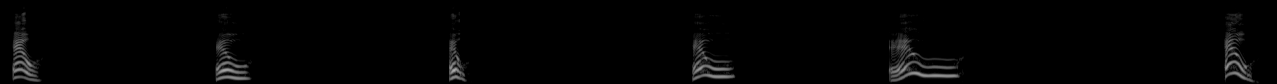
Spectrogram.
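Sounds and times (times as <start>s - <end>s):
woman calling eu: 7.0s - 7.4s, 8.9s - 9.6s, 12.3s - 12.5s.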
